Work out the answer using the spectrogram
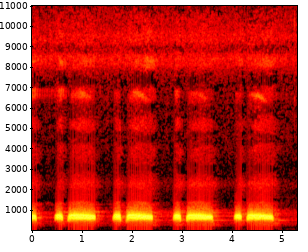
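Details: Lure call of a spotted dove used to draw in wild birds: steady low coos, a short note followed by a drawn-out hoot, repeated regularly roughly once a second, no other sounds.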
